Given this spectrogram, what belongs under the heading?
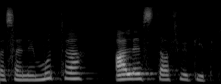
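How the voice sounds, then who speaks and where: With fairly even intonation, a woman talks in a high voice. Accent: Bavarian. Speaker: preacher. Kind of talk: sermon.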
